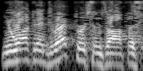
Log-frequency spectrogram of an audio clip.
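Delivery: usual speaking voice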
